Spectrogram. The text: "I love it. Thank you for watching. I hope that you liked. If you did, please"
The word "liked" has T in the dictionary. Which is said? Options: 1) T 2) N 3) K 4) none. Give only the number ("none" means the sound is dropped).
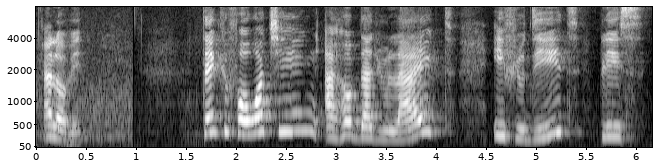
1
